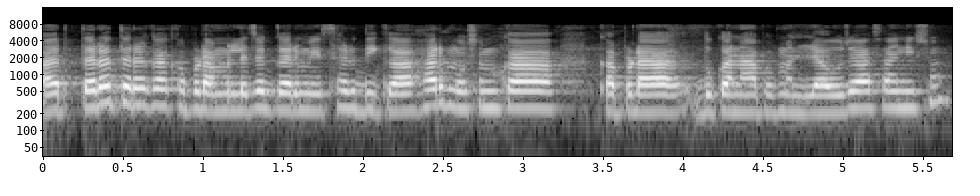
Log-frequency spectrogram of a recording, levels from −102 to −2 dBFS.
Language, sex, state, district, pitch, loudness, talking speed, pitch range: Rajasthani, female, Rajasthan, Nagaur, 245 Hz, -15 LUFS, 170 wpm, 225-255 Hz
